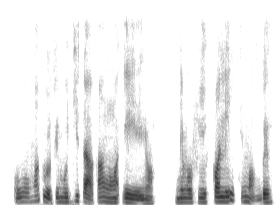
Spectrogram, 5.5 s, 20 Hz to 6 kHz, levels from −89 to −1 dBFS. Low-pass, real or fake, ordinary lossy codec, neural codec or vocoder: 5.4 kHz; fake; none; codec, 24 kHz, 1 kbps, SNAC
